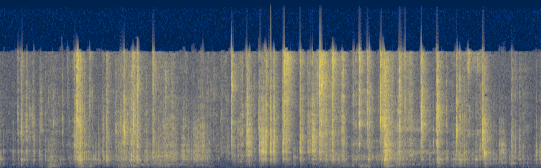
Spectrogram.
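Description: Clear plastic packaging crinkling and hard plastic toy parts clicking and rattling as an action figure is twisted loose from its packaging, a quick irregular run of sharp clicks.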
